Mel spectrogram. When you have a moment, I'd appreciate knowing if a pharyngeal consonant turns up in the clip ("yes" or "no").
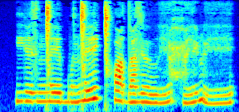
yes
